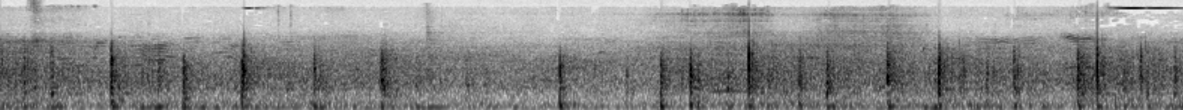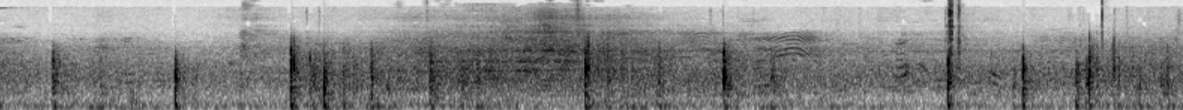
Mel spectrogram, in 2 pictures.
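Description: Fireworks display: a rapid, irregular string of bangs and crackles from bursting aerial shells over a continuous low rumble.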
